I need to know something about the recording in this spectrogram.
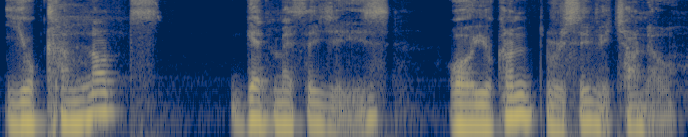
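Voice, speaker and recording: A man who is a podcast guest, explaining ideas in a deliberate way and using everyday comparisons. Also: mid-range voice, very animated, darkish tone, husky.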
